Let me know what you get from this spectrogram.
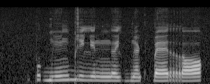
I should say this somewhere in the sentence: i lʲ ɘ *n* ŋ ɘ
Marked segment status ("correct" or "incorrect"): correct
